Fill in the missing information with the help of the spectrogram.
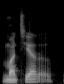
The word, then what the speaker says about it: Amontillado: Is that how you say it? – Amontillado? – Yep. – Amontillado.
